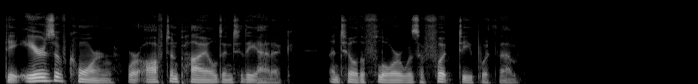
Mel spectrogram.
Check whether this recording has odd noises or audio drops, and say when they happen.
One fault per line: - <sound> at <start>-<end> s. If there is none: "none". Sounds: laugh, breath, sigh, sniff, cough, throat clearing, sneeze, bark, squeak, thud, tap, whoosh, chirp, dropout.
none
